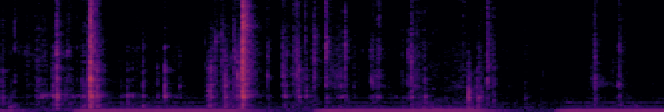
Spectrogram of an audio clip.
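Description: A screwdriver turns a screw with light scraping.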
